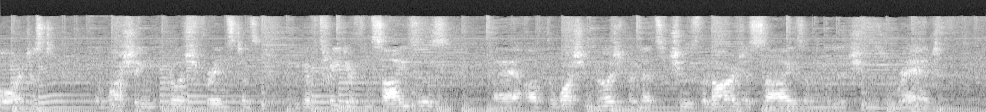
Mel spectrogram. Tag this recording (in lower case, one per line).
music
speech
